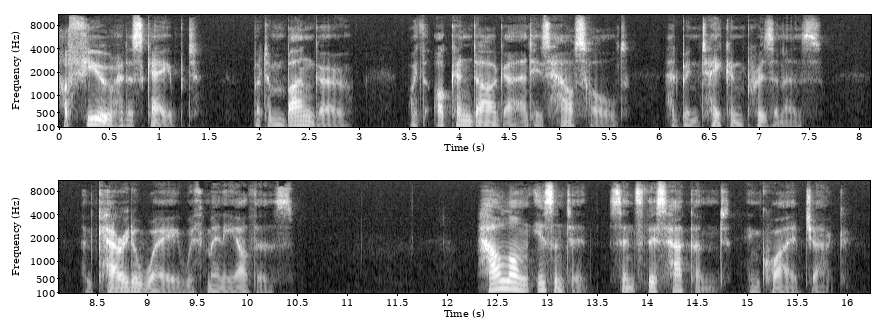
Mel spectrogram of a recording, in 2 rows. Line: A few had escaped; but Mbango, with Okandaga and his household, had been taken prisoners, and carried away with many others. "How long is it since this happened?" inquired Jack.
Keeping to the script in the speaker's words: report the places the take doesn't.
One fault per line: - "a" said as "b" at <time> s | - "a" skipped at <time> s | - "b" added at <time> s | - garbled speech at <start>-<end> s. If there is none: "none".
- "is" said as "isn't" at 12.9 s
